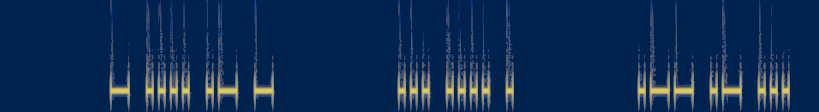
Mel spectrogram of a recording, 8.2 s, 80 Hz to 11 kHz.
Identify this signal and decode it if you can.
Morse code, heard as a keyed tone, about 21 wpm, 700 Hz. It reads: THAT SHE WAS
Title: 3x Word-Spacing - Sets of 3 Words - 20wpm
